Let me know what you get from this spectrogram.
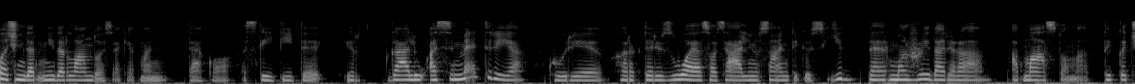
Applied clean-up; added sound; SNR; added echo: none; none; none; none.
